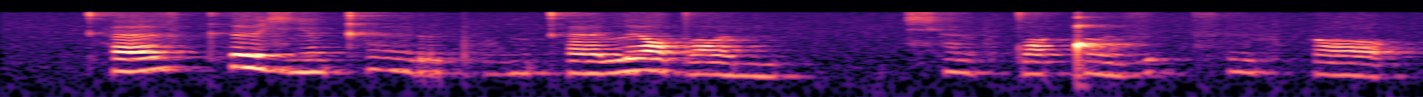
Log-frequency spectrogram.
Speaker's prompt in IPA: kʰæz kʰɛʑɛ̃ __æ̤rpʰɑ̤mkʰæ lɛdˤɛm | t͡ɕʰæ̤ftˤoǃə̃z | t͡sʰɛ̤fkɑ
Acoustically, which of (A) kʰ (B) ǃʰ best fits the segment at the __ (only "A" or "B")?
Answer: A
